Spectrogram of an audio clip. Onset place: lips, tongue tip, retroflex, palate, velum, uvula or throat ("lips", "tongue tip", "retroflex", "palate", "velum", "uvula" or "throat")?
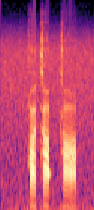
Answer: uvula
